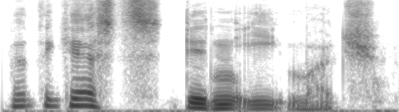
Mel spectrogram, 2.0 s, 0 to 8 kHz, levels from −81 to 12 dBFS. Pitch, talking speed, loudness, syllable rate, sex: 125 Hz, 180 wpm, -17 LUFS, 3.4 syllables/s, male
